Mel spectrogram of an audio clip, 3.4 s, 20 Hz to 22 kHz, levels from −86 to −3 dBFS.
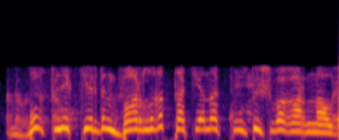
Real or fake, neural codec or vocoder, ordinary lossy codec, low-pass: real; none; none; 3.6 kHz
